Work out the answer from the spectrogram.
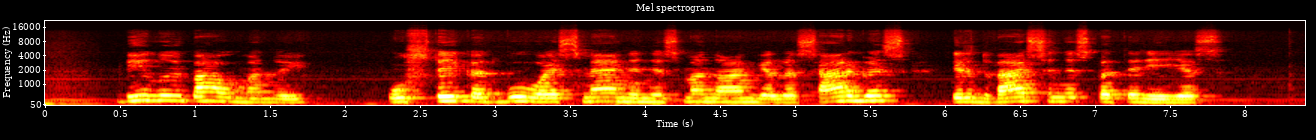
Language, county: Lithuanian, Kaunas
